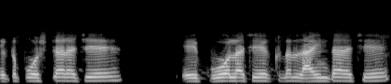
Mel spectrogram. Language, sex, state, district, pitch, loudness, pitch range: Bengali, male, West Bengal, Purulia, 165 Hz, -16 LUFS, 155-170 Hz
